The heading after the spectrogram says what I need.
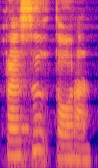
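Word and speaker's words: レストラン: Tapi kita ee nyebutnya itu resutoran. Resutoran karena di bahasa Jepang itu enggak ada s langsung gitu ya. Jadi harus pakai su gitu.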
